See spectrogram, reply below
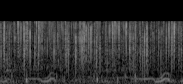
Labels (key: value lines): label: biophony, cascading saw
recorder: SoundTrap 600 or HydroMoth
